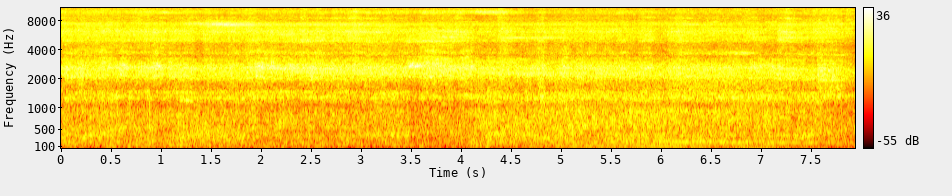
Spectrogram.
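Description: Passenger train's stainless-steel coaches rolling past at close range on a curve, with a steady rumble and clatter of wheels and a high squeal of wheel flanges against the curved rail. A low hum comes in near the end as the power car goes by, and the noise falls away just before the end as the tail of the train passes.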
